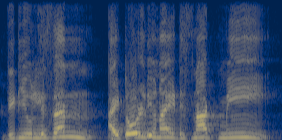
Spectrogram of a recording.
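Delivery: high, loud, laughing call. Acted. Sheep shouts back from a distance, amused.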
